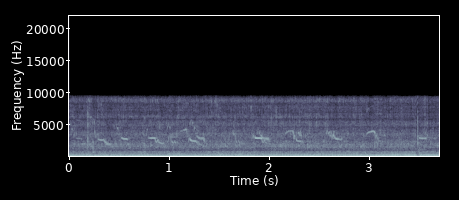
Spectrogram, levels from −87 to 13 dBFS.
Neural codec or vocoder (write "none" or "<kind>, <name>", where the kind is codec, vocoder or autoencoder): none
